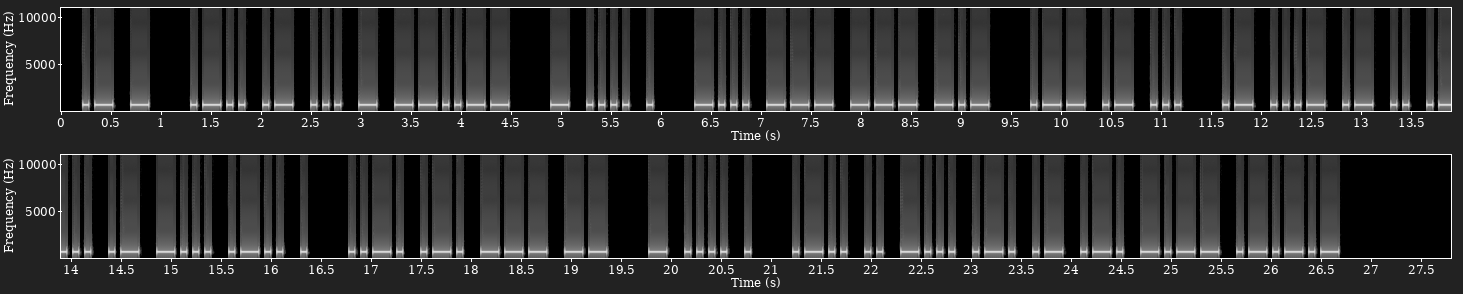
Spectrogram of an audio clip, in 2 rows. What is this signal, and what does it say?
Morse code, heard as a keyed tone, about 21 wpm, 700 Hz. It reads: AT LAST, THE BOOK WAS AVAILABLE FROM THE LIBRARY.
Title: Sentences from Top 1000 Words - Review Part 3 - 20wpm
